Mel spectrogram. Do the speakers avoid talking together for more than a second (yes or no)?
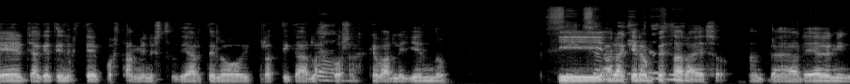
no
